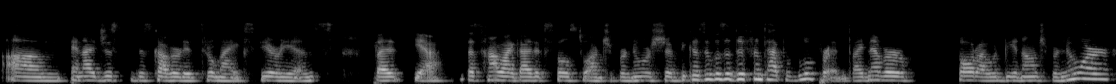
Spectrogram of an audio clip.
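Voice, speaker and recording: A middle-aged woman from Albania, speaking as an interview guest. Her low, gravelly voice moves earnestly through her story, with small restarts along the way. The recording sounds dull and lo-fi. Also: steady tone. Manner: earnest, slightly halting with restarts. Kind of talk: reflective personal storytelling.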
